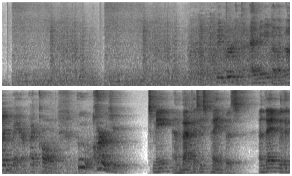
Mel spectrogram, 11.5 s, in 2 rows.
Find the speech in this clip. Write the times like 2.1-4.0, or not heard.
4.2-11.4.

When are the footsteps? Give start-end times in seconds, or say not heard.
not heard.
